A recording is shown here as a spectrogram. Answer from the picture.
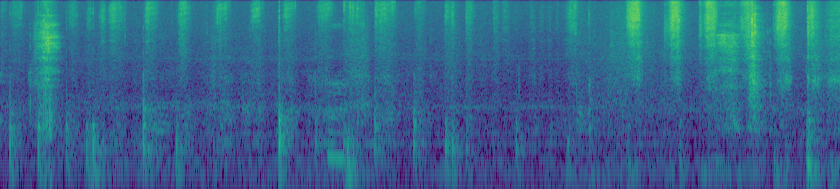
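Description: Eraser rubbing over watercolour paper in short, irregular strokes, erasing excess pencil lines from the sketch. The strokes are louder and quicker near the end.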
